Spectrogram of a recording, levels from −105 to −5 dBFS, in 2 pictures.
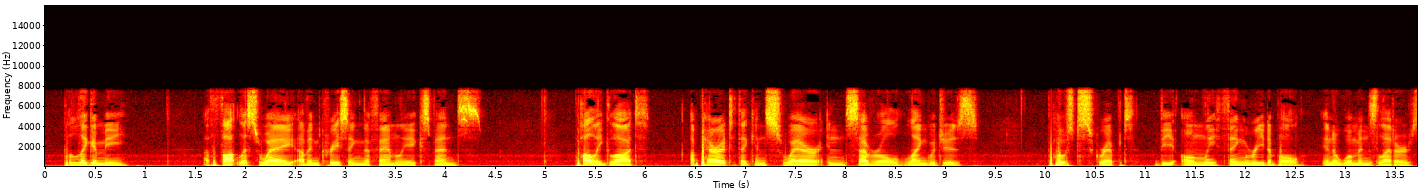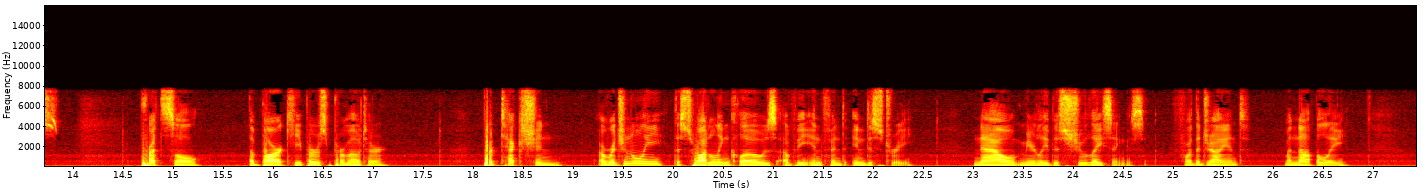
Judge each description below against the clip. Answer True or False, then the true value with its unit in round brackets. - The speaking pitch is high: False (120 Hz)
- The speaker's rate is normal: False (110 wpm)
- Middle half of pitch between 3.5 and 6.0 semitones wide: False (2.4 semitones)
